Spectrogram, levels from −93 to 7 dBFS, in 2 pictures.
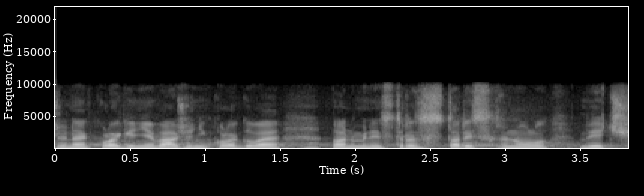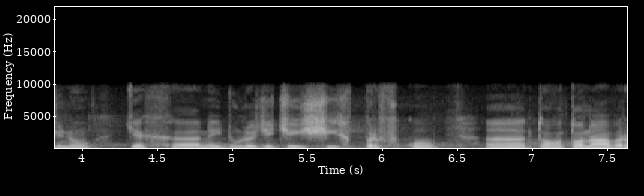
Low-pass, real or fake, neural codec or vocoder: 9.9 kHz; real; none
